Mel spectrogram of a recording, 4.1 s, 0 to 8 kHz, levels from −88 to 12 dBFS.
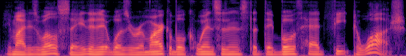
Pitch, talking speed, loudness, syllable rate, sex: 125 Hz, 265 wpm, -19 LUFS, 6.1 syllables/s, male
